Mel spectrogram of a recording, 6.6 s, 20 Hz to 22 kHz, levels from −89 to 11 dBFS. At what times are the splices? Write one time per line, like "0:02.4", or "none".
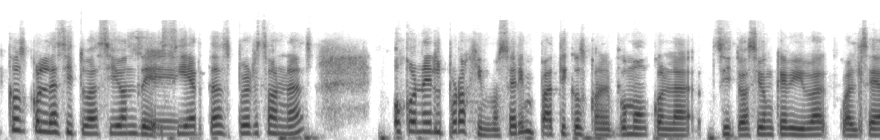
0:03.0
0:04.6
